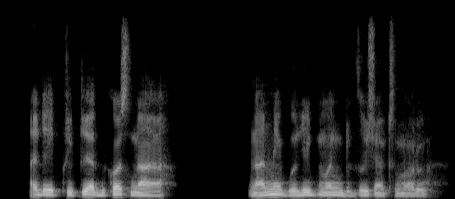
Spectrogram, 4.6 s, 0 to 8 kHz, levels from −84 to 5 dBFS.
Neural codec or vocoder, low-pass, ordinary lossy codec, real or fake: autoencoder, 48 kHz, 32 numbers a frame, DAC-VAE, trained on Japanese speech; 7.2 kHz; none; fake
